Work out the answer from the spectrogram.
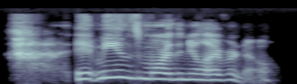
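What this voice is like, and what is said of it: Tearful, emotional voice. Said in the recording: “Oh, I'm getting emotional. ... Oh, there we go. Tears.”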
